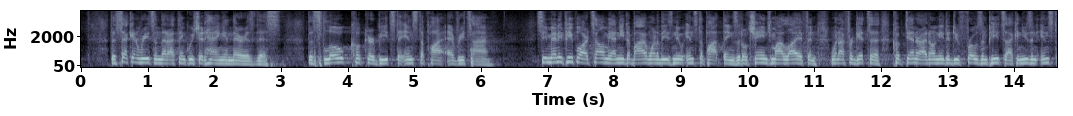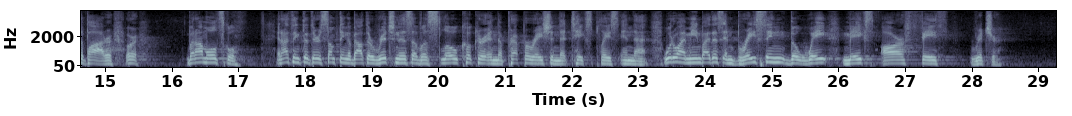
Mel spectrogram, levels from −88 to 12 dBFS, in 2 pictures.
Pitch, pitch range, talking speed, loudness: 150 Hz, 135-160 Hz, 205 wpm, -22 LUFS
